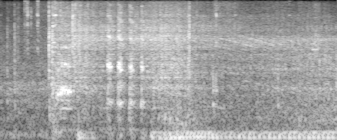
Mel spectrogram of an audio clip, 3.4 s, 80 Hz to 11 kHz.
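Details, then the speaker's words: Honda Accord with 258,000 miles: catches quickly after brief crank, settles into low smooth steady idle with no stumbling; healthy engine. "And she just sits there and she just idles like a dream. Just do me a favor and ignore that. Okay. She is just burning away running like a sewing machine. Just sounds like it's happy to be alive, you know."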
